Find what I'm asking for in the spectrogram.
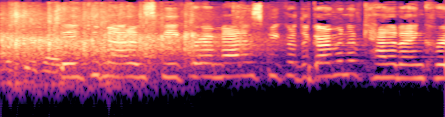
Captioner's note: some Applause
